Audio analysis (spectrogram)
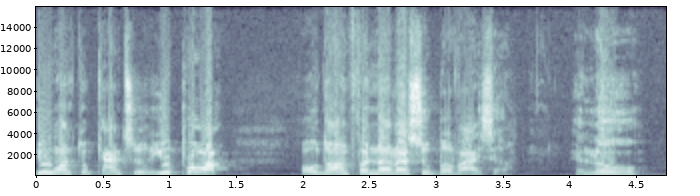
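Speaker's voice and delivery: put-on Indian accent with sing-song tune. Acting out a call to a hired third-party customer service company from India: imitating an Indian accent. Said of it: "I started Indian and then it's the whole Middle Eastern".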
